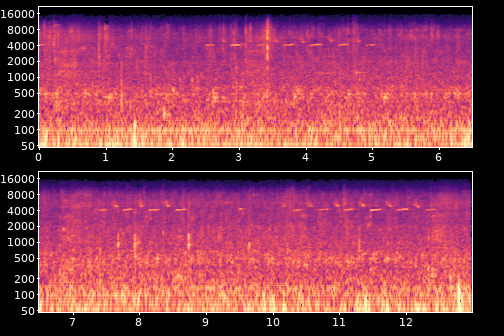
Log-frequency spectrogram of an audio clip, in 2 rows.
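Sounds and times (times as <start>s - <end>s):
small bird chirping: 2.5s - 5.3s, 7.2s - 12.5s.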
